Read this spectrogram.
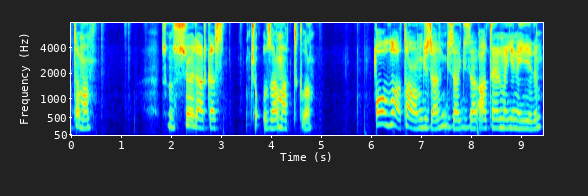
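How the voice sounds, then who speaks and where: A woman with a high, bright voice commentating her own gameplay. She talks in a rowdy, excitable way, yelling at the monsters in slang and calling out to her viewers. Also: gravelly. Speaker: gaming channel host.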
